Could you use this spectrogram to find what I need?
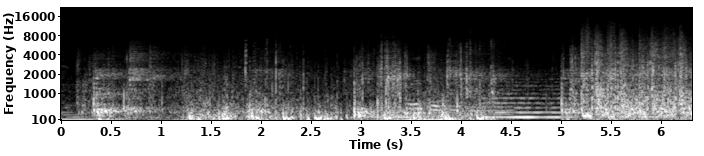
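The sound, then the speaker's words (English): Gunfire from a realistic-looking video game: loud, dense volleys of rapid shots and booms that fill the whole stretch, with voices at times. “Shots fired.”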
